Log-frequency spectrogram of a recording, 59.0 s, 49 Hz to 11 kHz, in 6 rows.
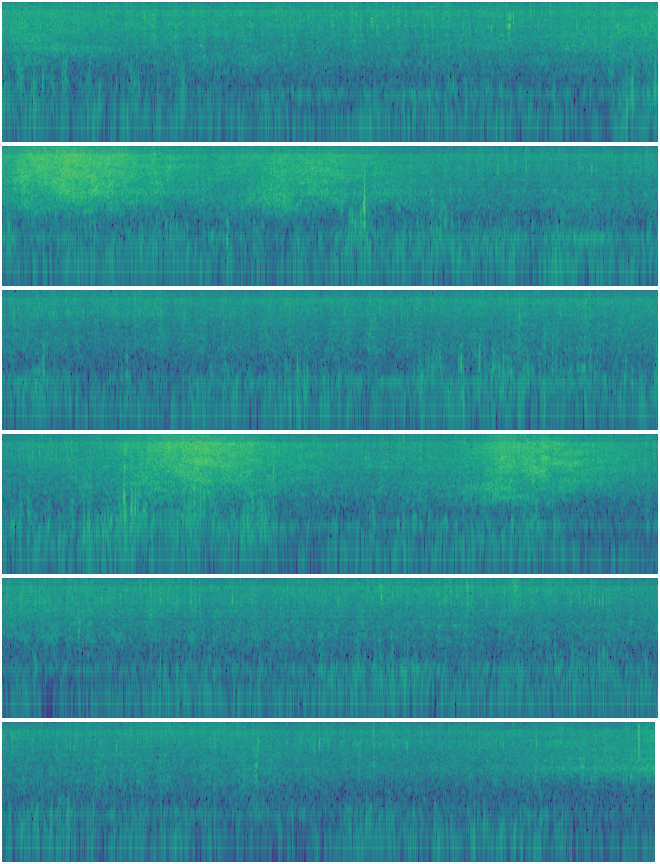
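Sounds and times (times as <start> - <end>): bicycle tyres on wet path: 0.0 - 59.0
steady low hum: 0.0 - 59.0
wind buffeting microphone: 0.0 - 59.0.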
